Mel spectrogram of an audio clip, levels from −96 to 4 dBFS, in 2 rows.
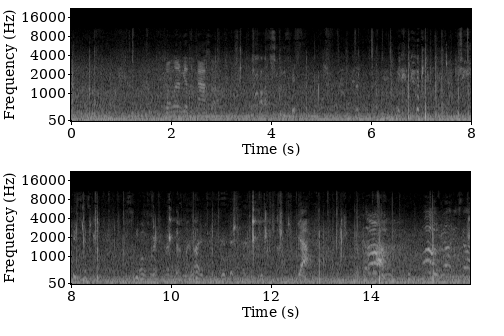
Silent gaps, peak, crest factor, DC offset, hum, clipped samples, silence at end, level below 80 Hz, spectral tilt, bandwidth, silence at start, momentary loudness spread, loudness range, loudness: none; -16 dBFS; 28 dB; under 0.1%; none; under 0.1%; 0 s; -50 dBFS; -5.5 dB/octave; 11 kHz; 0 s; 10 LU; 6 LU; -44 LUFS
